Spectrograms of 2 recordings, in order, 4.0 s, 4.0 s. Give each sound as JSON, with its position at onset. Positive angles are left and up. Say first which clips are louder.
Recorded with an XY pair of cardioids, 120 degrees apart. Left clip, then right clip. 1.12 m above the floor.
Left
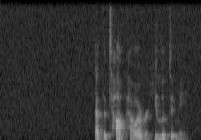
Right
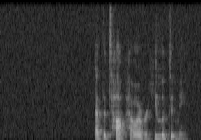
{"t": 1.9, "sound": "a man speaking", "louder": "right 3 dB", "azimuth_deg": -15, "distance_m": 1.9}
